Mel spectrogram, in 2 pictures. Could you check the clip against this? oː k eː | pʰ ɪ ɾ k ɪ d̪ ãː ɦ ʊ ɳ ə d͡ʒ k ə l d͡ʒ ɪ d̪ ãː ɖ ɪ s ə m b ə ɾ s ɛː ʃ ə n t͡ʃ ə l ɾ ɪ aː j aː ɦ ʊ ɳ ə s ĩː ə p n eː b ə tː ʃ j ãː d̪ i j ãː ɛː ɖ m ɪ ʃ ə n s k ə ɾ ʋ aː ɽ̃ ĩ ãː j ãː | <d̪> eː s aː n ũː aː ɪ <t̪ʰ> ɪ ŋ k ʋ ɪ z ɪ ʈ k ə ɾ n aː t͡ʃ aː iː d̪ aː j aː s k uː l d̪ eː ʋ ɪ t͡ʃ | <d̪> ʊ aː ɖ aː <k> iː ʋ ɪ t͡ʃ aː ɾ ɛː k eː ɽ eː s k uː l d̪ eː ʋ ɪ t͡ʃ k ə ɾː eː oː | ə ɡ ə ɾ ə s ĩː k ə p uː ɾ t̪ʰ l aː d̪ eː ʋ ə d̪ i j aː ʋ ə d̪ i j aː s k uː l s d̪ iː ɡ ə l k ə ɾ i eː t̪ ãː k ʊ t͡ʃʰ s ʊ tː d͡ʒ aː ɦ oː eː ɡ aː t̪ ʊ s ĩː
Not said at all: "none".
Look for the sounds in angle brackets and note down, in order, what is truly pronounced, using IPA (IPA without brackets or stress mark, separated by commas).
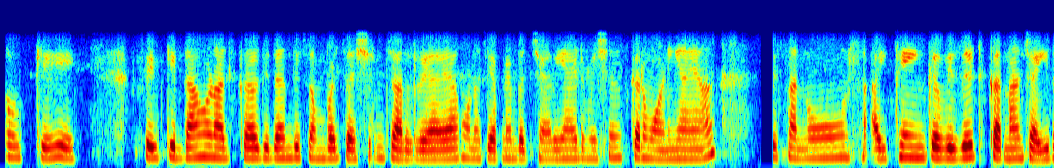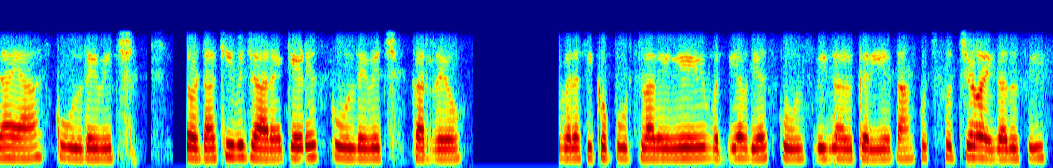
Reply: t̪, t̪ʰ, t̪, k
